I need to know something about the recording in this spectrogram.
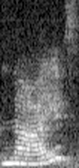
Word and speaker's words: knives: You're going to see the word knives. It's spelled with the K-N for the N sound.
